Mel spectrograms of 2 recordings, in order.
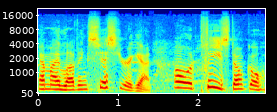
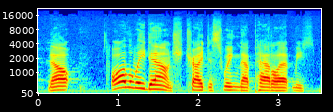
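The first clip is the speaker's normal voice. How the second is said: usual speaking voice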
